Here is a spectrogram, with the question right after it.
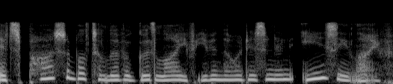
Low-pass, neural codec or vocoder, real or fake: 7.2 kHz; none; real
